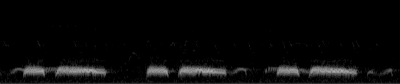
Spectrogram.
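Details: Wild-caught spotted dove cooing intensely, giving three similar phrases. Each phrase is a short coo then a longer, mellow, low note, with soft connecting notes between.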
